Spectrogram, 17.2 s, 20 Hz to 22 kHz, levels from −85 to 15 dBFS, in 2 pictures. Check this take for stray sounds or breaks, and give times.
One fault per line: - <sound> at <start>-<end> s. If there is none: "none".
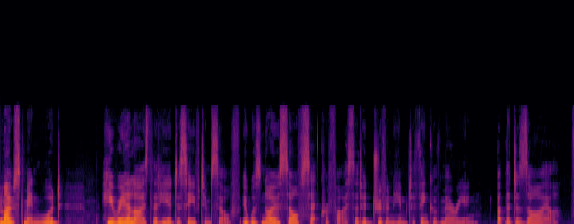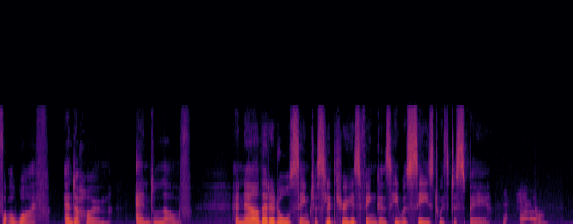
- sneeze at 16.1-16.9 s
